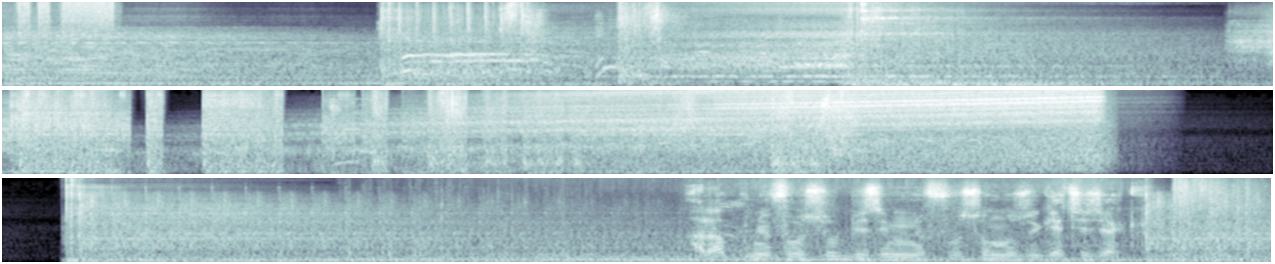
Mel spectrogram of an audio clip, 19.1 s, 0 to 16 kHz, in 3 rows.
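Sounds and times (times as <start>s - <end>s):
loud booming noise: 13.0s - 17.6s
low rumble: 13.0s - 17.6s.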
